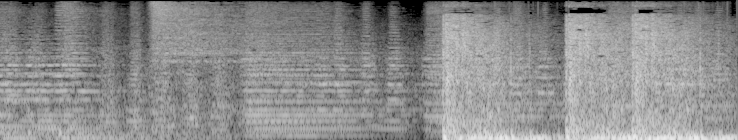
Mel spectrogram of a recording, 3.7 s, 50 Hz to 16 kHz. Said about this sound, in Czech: Ale už za půl minuty, ve 12:30, se ozvaly tři výstřely, které údajně vypálil Lee Harvey Oswald.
